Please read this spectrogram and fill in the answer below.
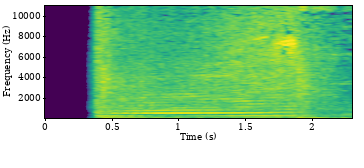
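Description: Racing-car sound effect: a loud screech like squealing tyres, with a tone that rises slowly, starting suddenly about a third of a second in and cutting off abruptly at the end.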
